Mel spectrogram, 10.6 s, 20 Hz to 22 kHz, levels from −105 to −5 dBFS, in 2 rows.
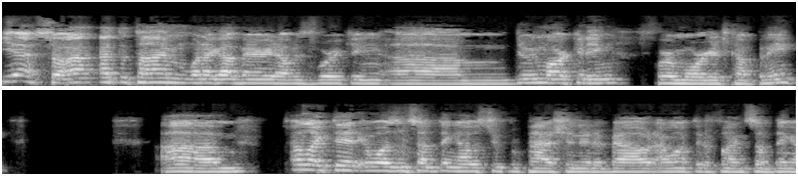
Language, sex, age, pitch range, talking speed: English, male, 20-39, 140-160 Hz, 205 wpm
